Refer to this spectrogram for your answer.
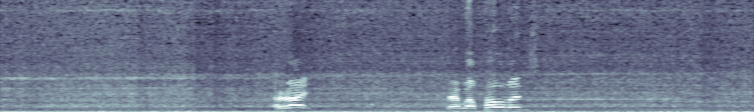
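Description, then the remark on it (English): Wind roars steadily on a bridge between Germany and Poland, a loud, low rumbling gust that never lets up, while a man speaks briefly twice over the noise. “All right, I don't even know if you'll be able to hear me over the sound of the wind.”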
